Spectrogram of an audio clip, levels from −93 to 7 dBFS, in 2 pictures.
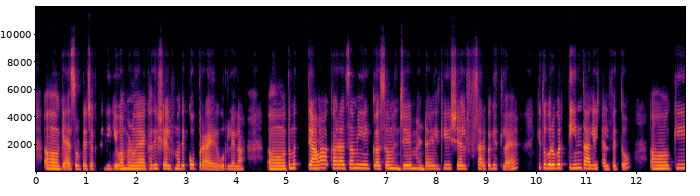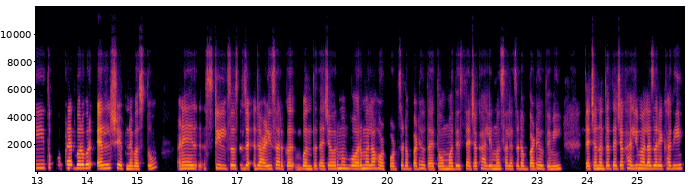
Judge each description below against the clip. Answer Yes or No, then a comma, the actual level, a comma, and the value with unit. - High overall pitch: Yes, high, 230 Hz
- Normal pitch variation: No, narrow, 2.2 semitones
